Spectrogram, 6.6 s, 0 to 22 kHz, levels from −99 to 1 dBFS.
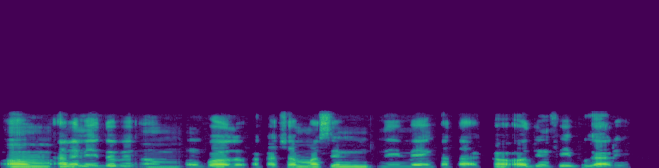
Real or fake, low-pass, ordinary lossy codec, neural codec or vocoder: real; 7.2 kHz; none; none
